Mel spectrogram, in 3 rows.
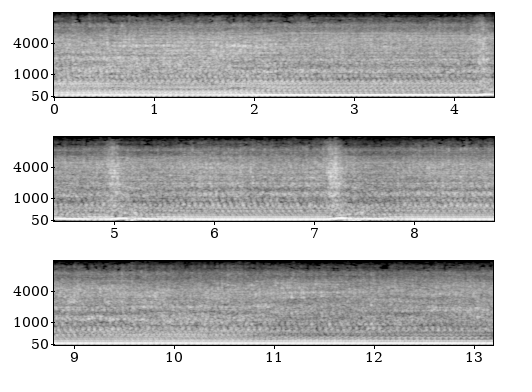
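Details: Freshly rewired fuel pump primed, engine cranks and settles into a steady, even idle with a smooth low hum and a couple of brief blips, WD40 burning off, water pump giving good pressure; runs healthy.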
